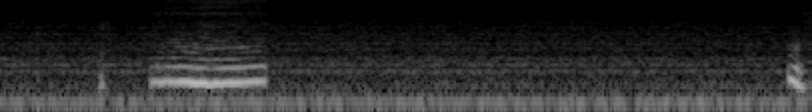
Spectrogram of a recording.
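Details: Whistling snore from a sleeping rescued cat in a multi-cat home: one half-second nasal whistle, level and clear, then quiet room hum with a faint breath at the end.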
